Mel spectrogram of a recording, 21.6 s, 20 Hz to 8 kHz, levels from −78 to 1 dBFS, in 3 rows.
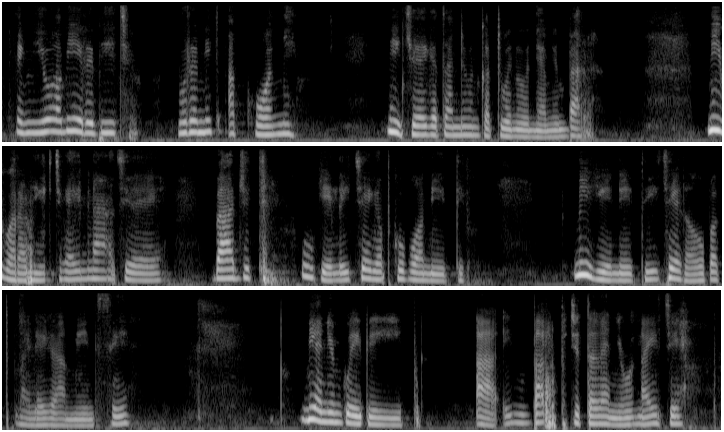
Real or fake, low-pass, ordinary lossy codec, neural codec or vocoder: fake; none; none; codec, 16 kHz, 1.1 kbps, Voila-Tokenizer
